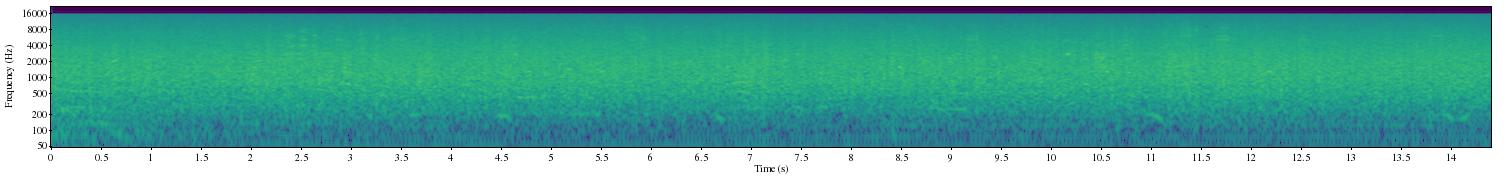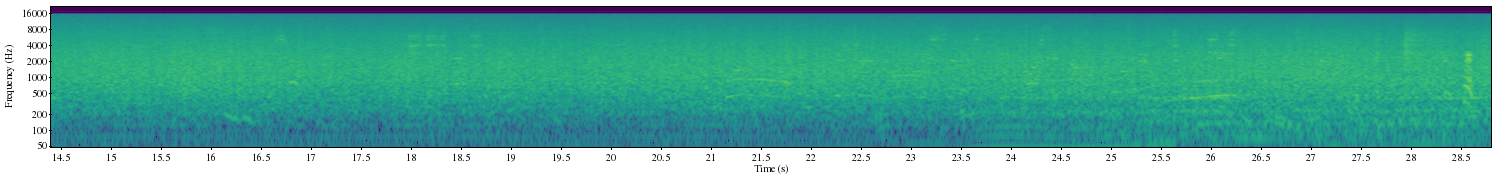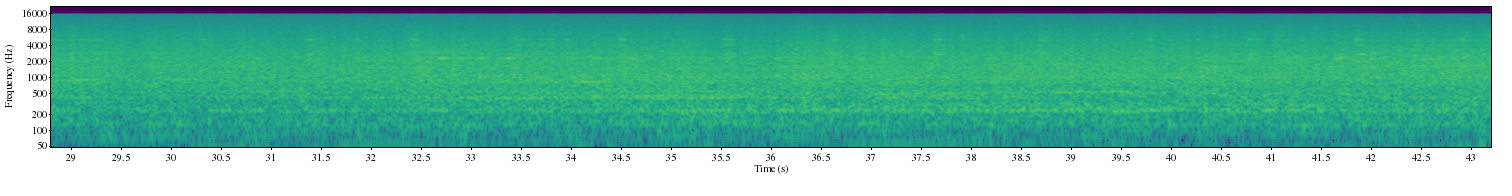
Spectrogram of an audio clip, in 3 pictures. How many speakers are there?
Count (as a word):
zero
